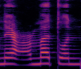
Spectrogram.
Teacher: حرف العین کی ادائیگی حلق کے درمیان والے حصے سے ہے، اور کیونکہ اس پہ جزم ہے لہذا ہمیں عین کو ظاہر کرنا ہے.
